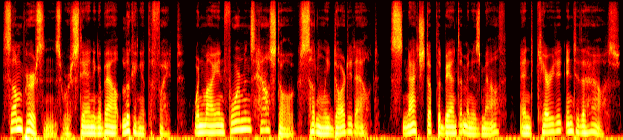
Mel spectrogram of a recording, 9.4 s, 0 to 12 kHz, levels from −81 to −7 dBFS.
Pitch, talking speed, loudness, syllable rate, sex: 120 Hz, 190 wpm, -18 LUFS, 5.2 syllables/s, male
